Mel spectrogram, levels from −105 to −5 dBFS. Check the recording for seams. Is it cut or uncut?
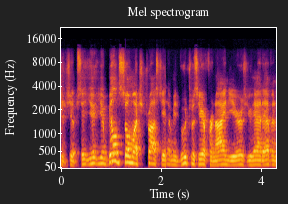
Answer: cut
